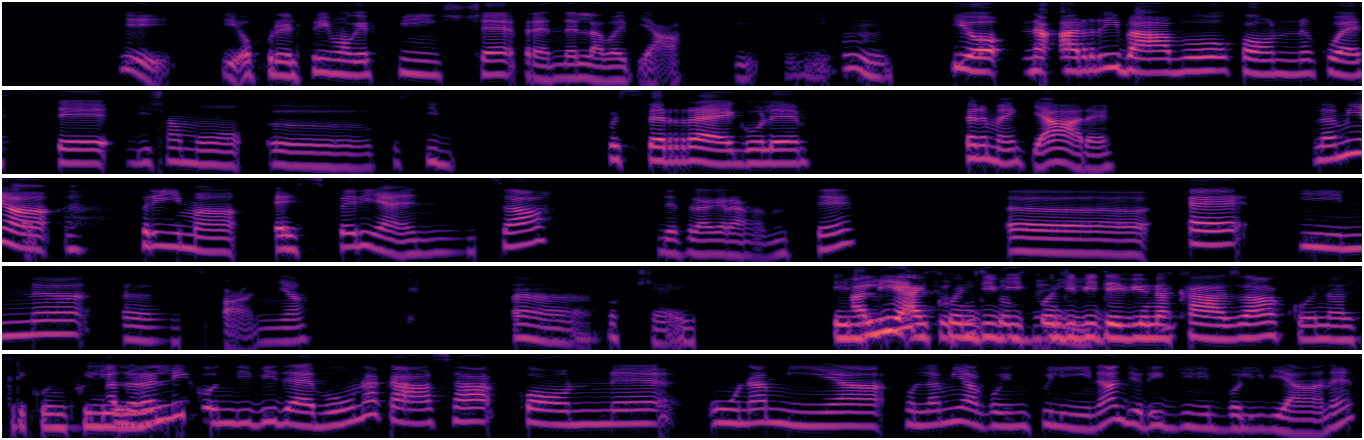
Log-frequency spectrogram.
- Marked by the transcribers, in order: exhale
- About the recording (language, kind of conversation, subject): Italian, podcast, Come dividete i compiti di casa con gli altri?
